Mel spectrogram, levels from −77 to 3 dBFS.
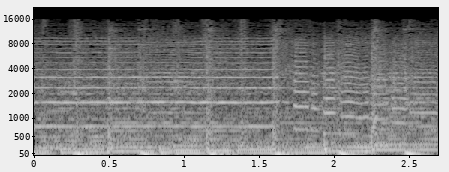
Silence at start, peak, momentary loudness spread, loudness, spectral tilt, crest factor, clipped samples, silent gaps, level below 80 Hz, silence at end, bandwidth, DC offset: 0 s; -2 dBFS; 1 LU; -14 LUFS; -3.5 dB/octave; 10 dB; under 0.1%; none; -20 dBFS; 0 s; 16 kHz; under 0.1%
